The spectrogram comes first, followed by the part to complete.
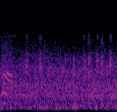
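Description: Ducks quacking faintly.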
